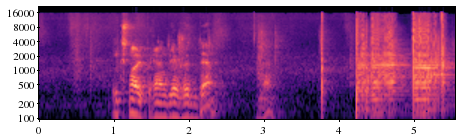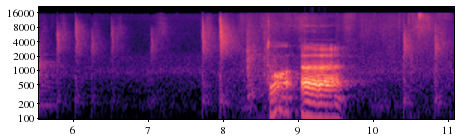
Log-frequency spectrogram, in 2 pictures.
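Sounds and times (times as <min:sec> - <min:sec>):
chalk tapping on blackboard: 0:05.7 - 0:08.2.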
